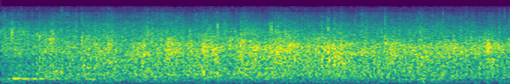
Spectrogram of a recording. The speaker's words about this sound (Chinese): 好，我们给这位弟兄鼓掌一下，好吗？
